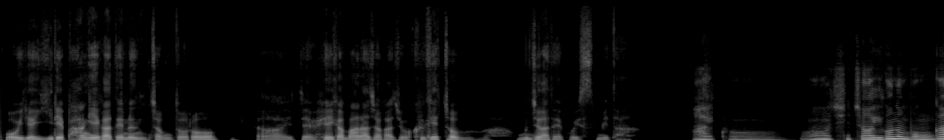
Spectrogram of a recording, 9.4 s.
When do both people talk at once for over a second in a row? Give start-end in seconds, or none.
none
